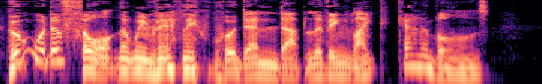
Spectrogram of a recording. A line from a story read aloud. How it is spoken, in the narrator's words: she would say, laughing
